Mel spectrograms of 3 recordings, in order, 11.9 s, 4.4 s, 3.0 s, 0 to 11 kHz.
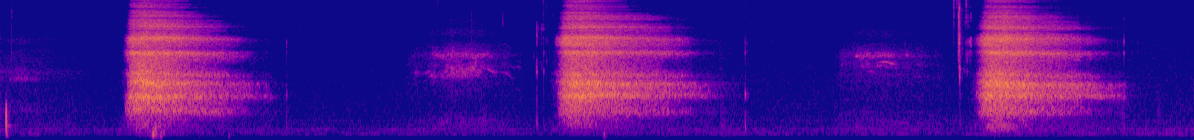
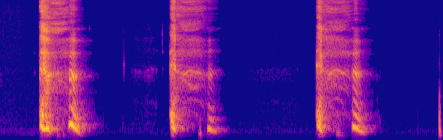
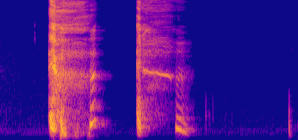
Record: {"exhalation_length": "11.9 s", "exhalation_amplitude": 5442, "exhalation_signal_mean_std_ratio": 0.41, "three_cough_length": "4.4 s", "three_cough_amplitude": 31475, "three_cough_signal_mean_std_ratio": 0.31, "cough_length": "3.0 s", "cough_amplitude": 31335, "cough_signal_mean_std_ratio": 0.31, "survey_phase": "beta (2021-08-13 to 2022-03-07)", "age": "45-64", "gender": "Female", "wearing_mask": "No", "symptom_none": true, "smoker_status": "Ex-smoker", "respiratory_condition_asthma": false, "respiratory_condition_other": false, "recruitment_source": "REACT", "submission_delay": "3 days", "covid_test_result": "Negative", "covid_test_method": "RT-qPCR", "influenza_a_test_result": "Negative", "influenza_b_test_result": "Negative"}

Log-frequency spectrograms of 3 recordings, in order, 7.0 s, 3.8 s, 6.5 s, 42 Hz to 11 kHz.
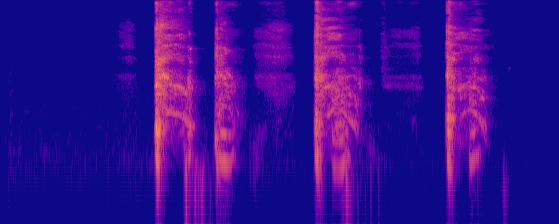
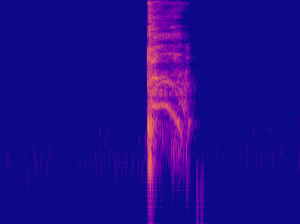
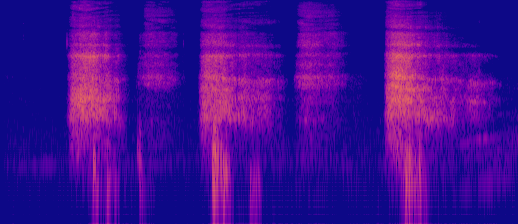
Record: {"three_cough_length": "7.0 s", "three_cough_amplitude": 25698, "three_cough_signal_mean_std_ratio": 0.3, "cough_length": "3.8 s", "cough_amplitude": 15043, "cough_signal_mean_std_ratio": 0.22, "exhalation_length": "6.5 s", "exhalation_amplitude": 9452, "exhalation_signal_mean_std_ratio": 0.44, "survey_phase": "beta (2021-08-13 to 2022-03-07)", "age": "18-44", "gender": "Male", "wearing_mask": "No", "symptom_none": true, "smoker_status": "Never smoked", "respiratory_condition_asthma": false, "respiratory_condition_other": false, "recruitment_source": "REACT", "submission_delay": "0 days", "covid_test_result": "Negative", "covid_test_method": "RT-qPCR", "influenza_a_test_result": "Negative", "influenza_b_test_result": "Negative"}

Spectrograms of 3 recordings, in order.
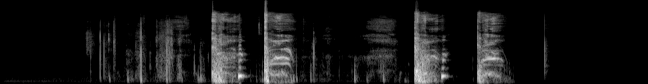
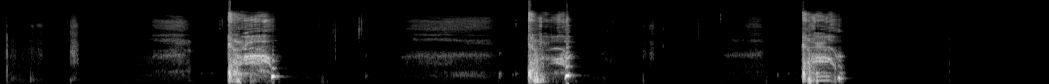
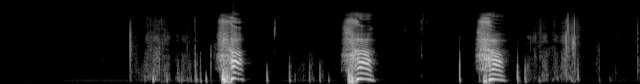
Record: {"cough_length": "6.5 s", "cough_amplitude": 32768, "cough_signal_mean_std_ratio": 0.29, "three_cough_length": "10.5 s", "three_cough_amplitude": 32768, "three_cough_signal_mean_std_ratio": 0.25, "exhalation_length": "6.4 s", "exhalation_amplitude": 32767, "exhalation_signal_mean_std_ratio": 0.29, "survey_phase": "beta (2021-08-13 to 2022-03-07)", "age": "45-64", "gender": "Female", "wearing_mask": "No", "symptom_cough_any": true, "symptom_new_continuous_cough": true, "symptom_runny_or_blocked_nose": true, "symptom_sore_throat": true, "symptom_diarrhoea": true, "symptom_fatigue": true, "symptom_headache": true, "symptom_change_to_sense_of_smell_or_taste": true, "symptom_loss_of_taste": true, "smoker_status": "Never smoked", "respiratory_condition_asthma": false, "respiratory_condition_other": false, "recruitment_source": "Test and Trace", "submission_delay": "2 days", "covid_test_result": "Positive", "covid_test_method": "RT-qPCR", "covid_ct_value": 16.1, "covid_ct_gene": "ORF1ab gene", "covid_ct_mean": 17.1, "covid_viral_load": "2500000 copies/ml", "covid_viral_load_category": "High viral load (>1M copies/ml)"}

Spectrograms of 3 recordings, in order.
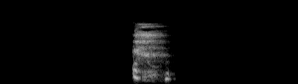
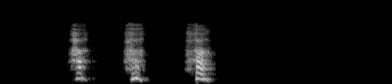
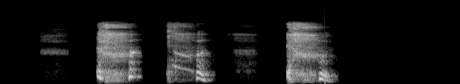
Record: {"cough_length": "3.0 s", "cough_amplitude": 12481, "cough_signal_mean_std_ratio": 0.25, "exhalation_length": "3.9 s", "exhalation_amplitude": 27264, "exhalation_signal_mean_std_ratio": 0.25, "three_cough_length": "4.6 s", "three_cough_amplitude": 30754, "three_cough_signal_mean_std_ratio": 0.4, "survey_phase": "beta (2021-08-13 to 2022-03-07)", "age": "45-64", "gender": "Female", "wearing_mask": "No", "symptom_fatigue": true, "symptom_other": true, "symptom_onset": "3 days", "smoker_status": "Never smoked", "respiratory_condition_asthma": false, "respiratory_condition_other": false, "recruitment_source": "REACT", "submission_delay": "0 days", "covid_test_result": "Negative", "covid_test_method": "RT-qPCR", "influenza_a_test_result": "Negative", "influenza_b_test_result": "Negative"}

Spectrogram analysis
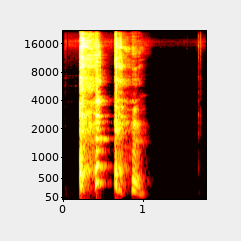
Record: {"cough_length": "1.8 s", "cough_amplitude": 32768, "cough_signal_mean_std_ratio": 0.4, "survey_phase": "beta (2021-08-13 to 2022-03-07)", "age": "45-64", "gender": "Female", "wearing_mask": "No", "symptom_sore_throat": true, "symptom_abdominal_pain": true, "symptom_fatigue": true, "symptom_headache": true, "symptom_change_to_sense_of_smell_or_taste": true, "symptom_onset": "2 days", "smoker_status": "Ex-smoker", "respiratory_condition_asthma": false, "respiratory_condition_other": false, "recruitment_source": "Test and Trace", "submission_delay": "1 day", "covid_test_result": "Positive", "covid_test_method": "RT-qPCR", "covid_ct_value": 18.3, "covid_ct_gene": "ORF1ab gene", "covid_ct_mean": 18.9, "covid_viral_load": "650000 copies/ml", "covid_viral_load_category": "Low viral load (10K-1M copies/ml)"}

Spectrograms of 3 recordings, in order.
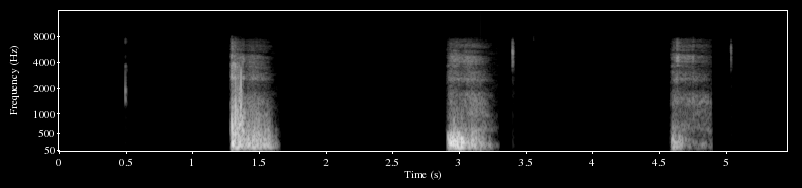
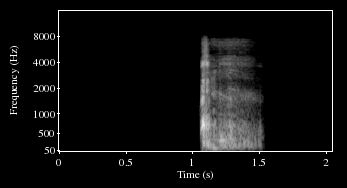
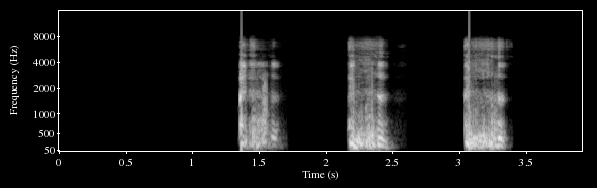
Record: {"exhalation_length": "5.5 s", "exhalation_amplitude": 31005, "exhalation_signal_mean_std_ratio": 0.22, "cough_length": "2.0 s", "cough_amplitude": 27685, "cough_signal_mean_std_ratio": 0.17, "three_cough_length": "3.9 s", "three_cough_amplitude": 30459, "three_cough_signal_mean_std_ratio": 0.35, "survey_phase": "beta (2021-08-13 to 2022-03-07)", "age": "18-44", "gender": "Male", "wearing_mask": "No", "symptom_none": true, "smoker_status": "Never smoked", "respiratory_condition_asthma": false, "respiratory_condition_other": false, "recruitment_source": "REACT", "submission_delay": "2 days", "covid_test_result": "Negative", "covid_test_method": "RT-qPCR"}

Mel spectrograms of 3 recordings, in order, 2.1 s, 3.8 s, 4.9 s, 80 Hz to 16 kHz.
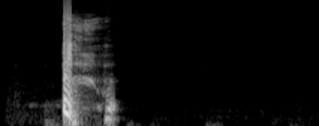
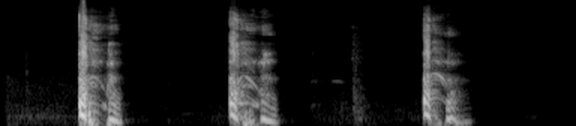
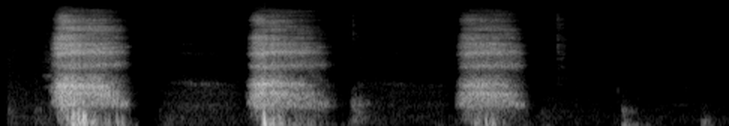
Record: {"cough_length": "2.1 s", "cough_amplitude": 32768, "cough_signal_mean_std_ratio": 0.19, "three_cough_length": "3.8 s", "three_cough_amplitude": 32768, "three_cough_signal_mean_std_ratio": 0.26, "exhalation_length": "4.9 s", "exhalation_amplitude": 30660, "exhalation_signal_mean_std_ratio": 0.36, "survey_phase": "beta (2021-08-13 to 2022-03-07)", "age": "18-44", "gender": "Female", "wearing_mask": "No", "symptom_cough_any": true, "symptom_onset": "4 days", "smoker_status": "Never smoked", "respiratory_condition_asthma": false, "respiratory_condition_other": false, "recruitment_source": "Test and Trace", "submission_delay": "2 days", "covid_test_result": "Positive", "covid_test_method": "RT-qPCR", "covid_ct_value": 23.3, "covid_ct_gene": "ORF1ab gene", "covid_ct_mean": 23.8, "covid_viral_load": "15000 copies/ml", "covid_viral_load_category": "Low viral load (10K-1M copies/ml)"}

